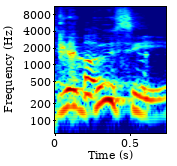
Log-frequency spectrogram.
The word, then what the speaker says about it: Debussy: And the punk rockers that you could be in this quiz are Francesca Caccina, Wolfgang Amadeus Mozart, Claude Debussy. How do you say that? Debussy? Debussy.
